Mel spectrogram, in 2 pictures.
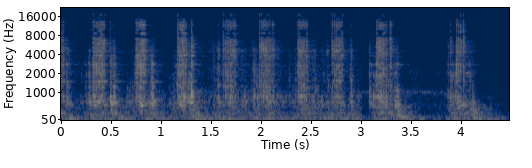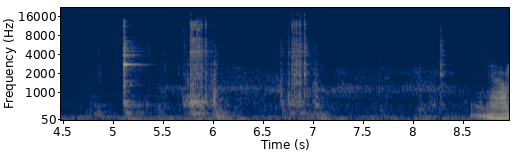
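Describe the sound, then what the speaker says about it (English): Bolts and a brake line being threaded into a new Mopar wheel cylinder on a Plymouth Gran Fury, heard as quick runs of ratchet-like clicks in bursts, close but fairly quiet, with scattered metal taps in between. "Now I'm threading the brake line in."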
